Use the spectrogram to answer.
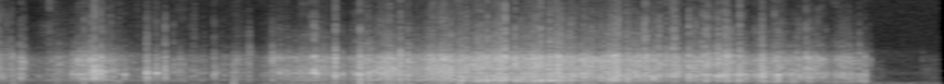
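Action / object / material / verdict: shake / thin cardboard box filled with dry pasta / cardboard, pasta / none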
